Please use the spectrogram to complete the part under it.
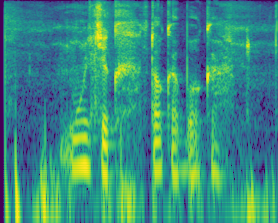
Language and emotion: Russian, neutral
